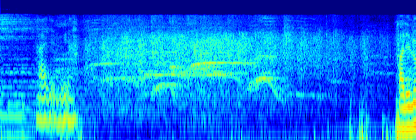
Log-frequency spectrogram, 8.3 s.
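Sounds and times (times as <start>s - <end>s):
speech: 0.8s - 1.6s, 8.0s - 8.3s
church congregation applauding: 1.7s - 8.3s.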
